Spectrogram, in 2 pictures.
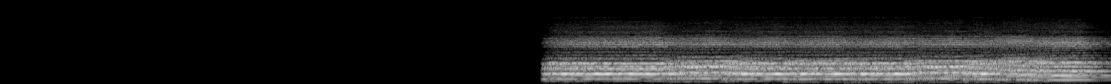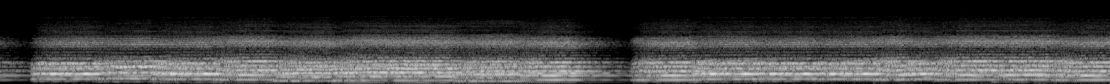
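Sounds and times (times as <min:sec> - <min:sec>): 
tenor singing: 0:05.4 - 0:22.2.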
